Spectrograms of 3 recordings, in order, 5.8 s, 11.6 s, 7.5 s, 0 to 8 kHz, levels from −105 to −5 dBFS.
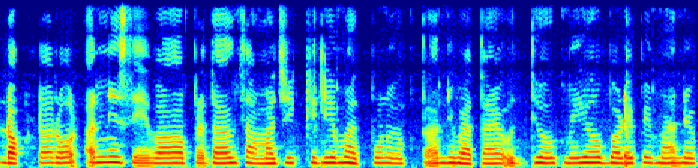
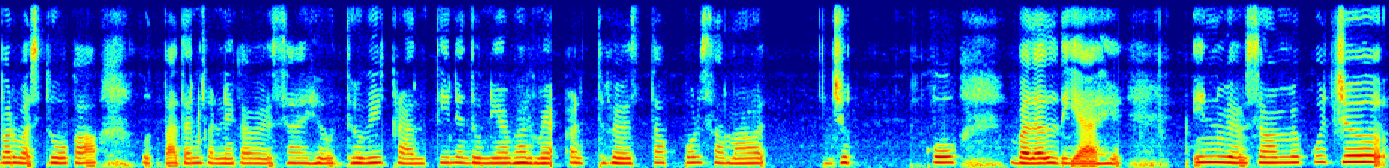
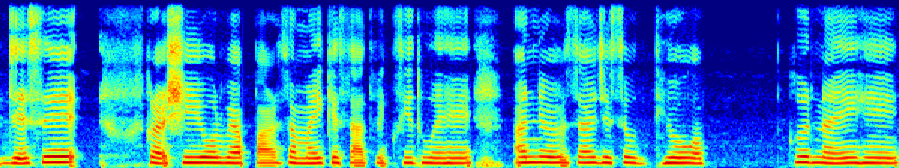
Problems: constant background noise, background conversations at intervals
